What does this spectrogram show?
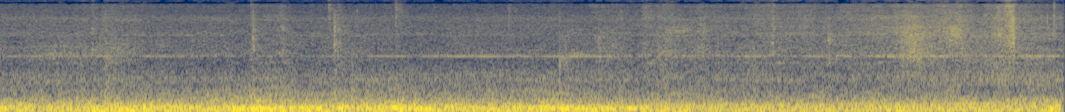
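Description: Steady low rumble of a moving double-deck passenger train heard inside the carriage, with a faint high whine over it.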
